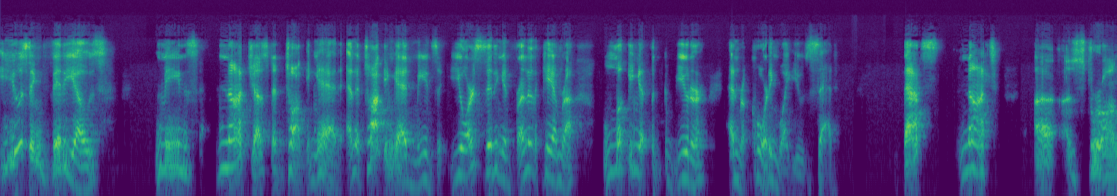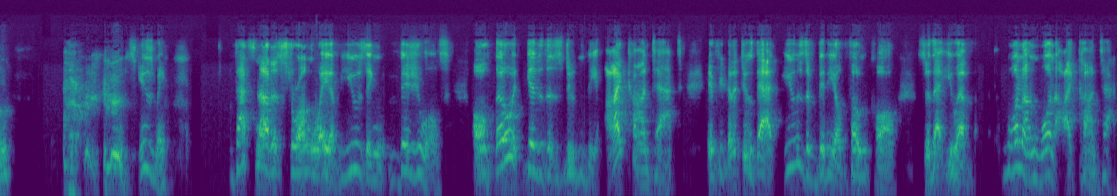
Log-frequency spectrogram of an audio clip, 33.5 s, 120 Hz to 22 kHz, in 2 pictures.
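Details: Woman with spasmodic dysphonia, worsening since about 2010, treated with Botox shots, no cure; scratchy voice; spasmodic dysphonia.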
